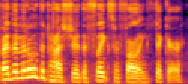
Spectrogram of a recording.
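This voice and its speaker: Female teacher for picture-book narration: lowish pitch, dry close sound, expressive, questioning. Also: no room sound. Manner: expressive, pausing to ask children questions. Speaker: teacher reading aloud. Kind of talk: interactive storybook read-aloud.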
